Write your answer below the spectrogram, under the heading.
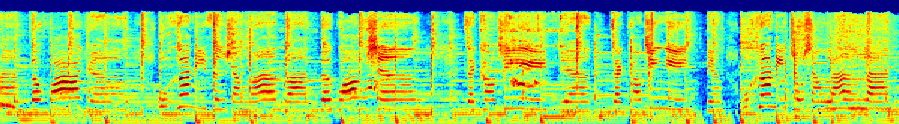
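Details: Bright, busy children's music with jingling tones and layered melody throughout, with no animal voice heard.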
